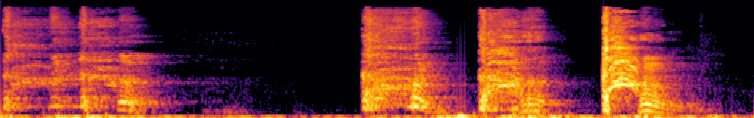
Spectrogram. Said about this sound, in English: Anyways, so what I was trying, wait, I got to cough one sec.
